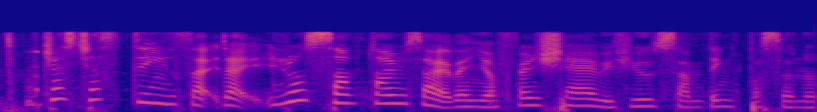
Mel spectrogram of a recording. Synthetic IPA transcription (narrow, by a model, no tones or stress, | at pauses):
d͡ʒasd͡ʒast̪ɪ̃ŋslaɪk̚laɪkjunosãmtãɪ̃mslajk̚wɛ̃njɔfɹɛ̃nsʃɛwifjusãmt̪ɪ̃ŋpəsənə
